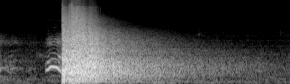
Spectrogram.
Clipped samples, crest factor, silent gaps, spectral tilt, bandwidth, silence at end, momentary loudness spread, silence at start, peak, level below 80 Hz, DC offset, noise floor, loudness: 3%; 10 dB; none; -3 dB/octave; over 20 kHz; 0.9 s; 25 LU; 0.45 s; 0 dBFS; -34 dBFS; under 0.1%; -39 dBFS; -5 LUFS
